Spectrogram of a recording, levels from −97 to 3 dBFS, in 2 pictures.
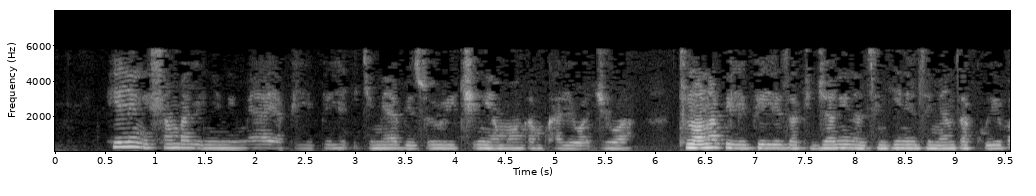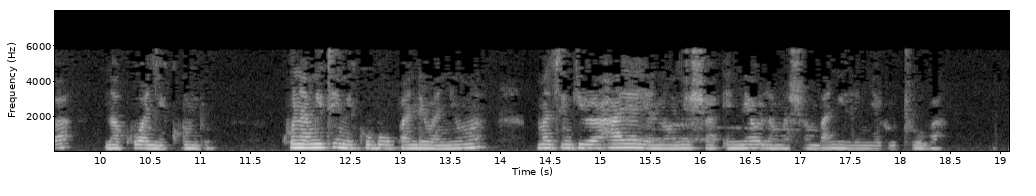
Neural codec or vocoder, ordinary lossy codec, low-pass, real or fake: none; MP3, 24 kbps; 7.2 kHz; real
